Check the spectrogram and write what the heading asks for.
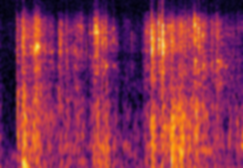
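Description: Rustling and light clicking of a plastic model-kit sprue being picked up and handled on a workbench, louder for a moment about one and a half seconds in.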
